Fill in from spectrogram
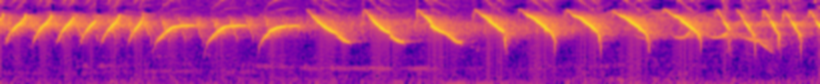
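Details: Canary singing a stimulating song of clear, loud downward-sweeping whistles, repeated in a steady quick rhythm throughout.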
